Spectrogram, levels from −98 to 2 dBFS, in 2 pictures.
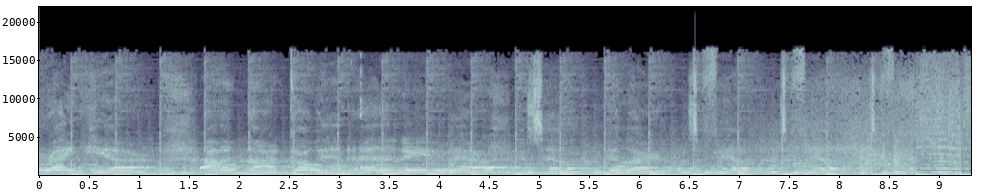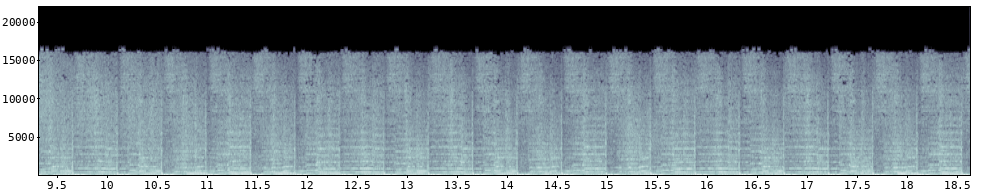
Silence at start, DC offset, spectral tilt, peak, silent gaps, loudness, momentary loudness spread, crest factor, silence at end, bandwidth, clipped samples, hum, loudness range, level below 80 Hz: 0 s; under 0.1%; -4 dB/octave; 0 dBFS; none; -12 LUFS; 2 LU; 12 dB; 0 s; 17 kHz; under 0.1%; none; 1 LU; -16 dBFS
